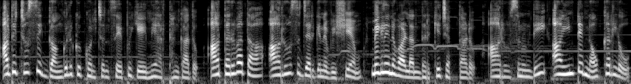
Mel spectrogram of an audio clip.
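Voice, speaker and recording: Lady storyteller reading a kids moral story, mid pitch voice, soft music behind. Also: expressive, normal speed. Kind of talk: scripted children's moral story narration.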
